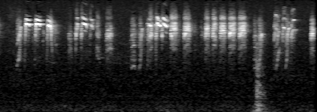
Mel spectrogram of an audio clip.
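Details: A parent great tit feeds her noisy brood of chicks on a window sill with crushed madeleines. The chicks give a rapid stream of thin, very high chirps in quick bursts, with a single dull thump near the end.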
